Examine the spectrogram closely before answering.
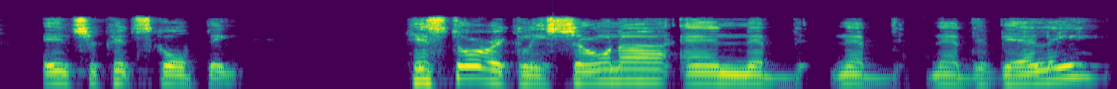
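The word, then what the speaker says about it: Ndebele: Historically, Shona and Nebeli, am I saying it right? Yeah, Nebeli yeah.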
